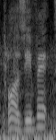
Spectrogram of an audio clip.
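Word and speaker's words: Plozévet: Oh my god, that Plozzivet, they pronounce it Vay instead of vet. Plozzivet. But the locals always pronounce it Plozzivet.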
